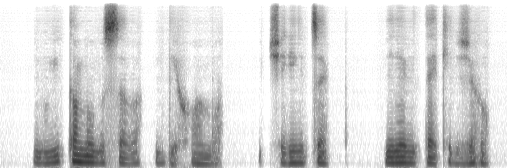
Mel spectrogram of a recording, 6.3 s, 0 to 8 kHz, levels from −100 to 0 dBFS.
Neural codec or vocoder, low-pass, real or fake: codec, 16 kHz, 0.7 kbps, FocalCodec; 7.2 kHz; fake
